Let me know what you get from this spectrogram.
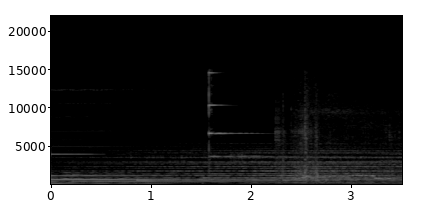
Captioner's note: elevator bell dings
